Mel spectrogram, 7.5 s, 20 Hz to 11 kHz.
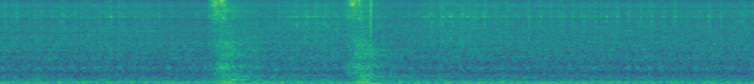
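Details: Ford Kent Crossflow 711M with Dellorto carbs, just fitted with AccuSpark electronic ignition, distributor cap rotated 180°: low rough idle with two sharp coughs spitting back through the carb and light tapping; owner suspects rockers need adjusting.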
